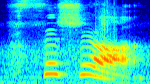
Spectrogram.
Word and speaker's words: в США: We say из США в США. Again, voiced v becomes voiceless f.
